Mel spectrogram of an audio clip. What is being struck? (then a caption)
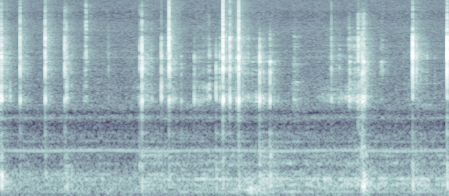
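Glazed porcelain elephant trinket box. Long acrylic nails tap and scratch the glazed head, ears and trunk of a small, hollow, white glazed porcelain elephant figurine box with a painted red and gold lid. About fourteen sharp, bright clicks ring out at irregular intervals, each dying away almost instantly, with soft scratchy rustling between them over a faint steady hum.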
